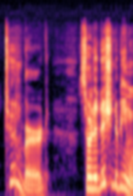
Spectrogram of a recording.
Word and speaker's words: Thunberg: a garbage person also her last name is pronounced tune bird so in addition to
